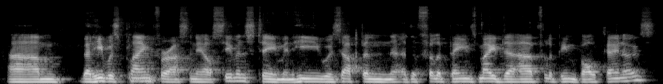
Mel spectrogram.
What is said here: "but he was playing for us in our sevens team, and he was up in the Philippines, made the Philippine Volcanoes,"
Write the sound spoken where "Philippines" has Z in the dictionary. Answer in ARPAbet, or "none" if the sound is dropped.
Z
